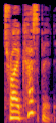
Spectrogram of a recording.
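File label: "tricuspid", British English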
